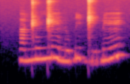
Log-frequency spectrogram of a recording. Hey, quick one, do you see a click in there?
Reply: yes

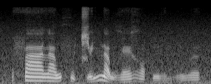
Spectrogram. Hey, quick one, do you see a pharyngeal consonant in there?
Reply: no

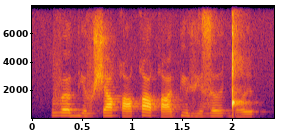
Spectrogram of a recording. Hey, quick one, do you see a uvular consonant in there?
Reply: yes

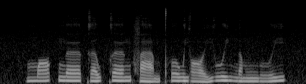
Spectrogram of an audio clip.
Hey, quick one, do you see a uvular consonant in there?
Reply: no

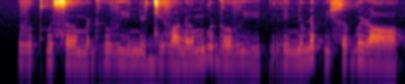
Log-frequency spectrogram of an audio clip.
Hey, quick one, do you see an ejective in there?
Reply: no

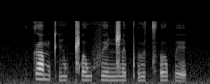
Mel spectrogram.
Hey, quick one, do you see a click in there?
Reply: yes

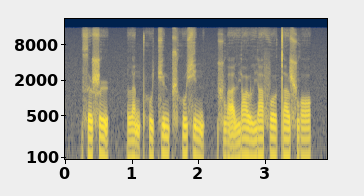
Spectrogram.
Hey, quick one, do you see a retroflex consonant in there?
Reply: yes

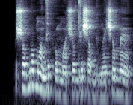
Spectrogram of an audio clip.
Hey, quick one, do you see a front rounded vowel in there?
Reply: no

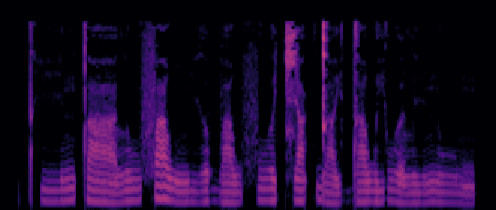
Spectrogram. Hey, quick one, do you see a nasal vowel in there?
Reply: no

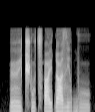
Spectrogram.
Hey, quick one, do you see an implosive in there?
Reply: yes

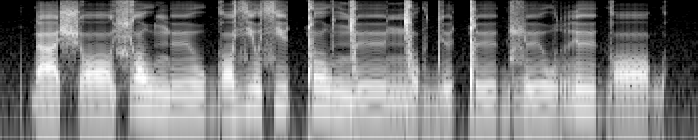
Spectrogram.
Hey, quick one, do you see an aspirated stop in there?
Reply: no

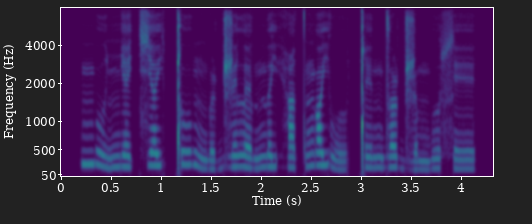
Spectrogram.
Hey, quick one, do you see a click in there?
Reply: yes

